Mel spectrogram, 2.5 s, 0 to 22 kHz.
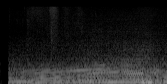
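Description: A 2022 Mercedes-AMG GLB 35 engine drones steadily through its AMG exhaust with a low, even tone, close and clear with no talking over it.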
